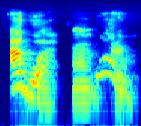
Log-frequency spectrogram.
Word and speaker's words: agua: the right hand side agua it sounds almost like a w in english doesn't it agua okay uh eyeglasses guppas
